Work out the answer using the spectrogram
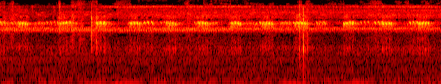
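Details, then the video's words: Shrill pulsed chirping of grass insects, played as white noise while studying, with the rhythmic trill continuing over a low hum. Two short sharp clicks break in near one and three seconds. "풀벌레 소리"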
